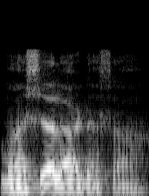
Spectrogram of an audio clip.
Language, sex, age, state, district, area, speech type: Goan Konkani, male, 45-60, Goa, Pernem, rural, spontaneous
